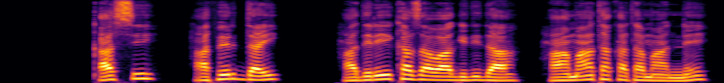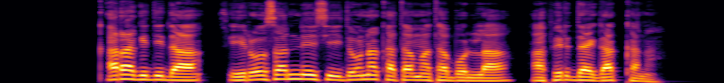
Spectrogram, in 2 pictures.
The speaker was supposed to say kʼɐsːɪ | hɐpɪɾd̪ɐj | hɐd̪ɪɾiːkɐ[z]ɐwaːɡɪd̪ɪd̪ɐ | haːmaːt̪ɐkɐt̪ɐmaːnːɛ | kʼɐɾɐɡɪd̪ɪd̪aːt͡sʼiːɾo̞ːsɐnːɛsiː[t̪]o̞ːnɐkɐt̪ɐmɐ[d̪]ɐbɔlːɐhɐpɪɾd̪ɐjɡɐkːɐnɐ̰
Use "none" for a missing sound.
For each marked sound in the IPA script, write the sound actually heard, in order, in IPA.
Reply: z, d̪, t̪

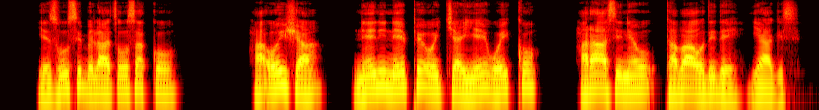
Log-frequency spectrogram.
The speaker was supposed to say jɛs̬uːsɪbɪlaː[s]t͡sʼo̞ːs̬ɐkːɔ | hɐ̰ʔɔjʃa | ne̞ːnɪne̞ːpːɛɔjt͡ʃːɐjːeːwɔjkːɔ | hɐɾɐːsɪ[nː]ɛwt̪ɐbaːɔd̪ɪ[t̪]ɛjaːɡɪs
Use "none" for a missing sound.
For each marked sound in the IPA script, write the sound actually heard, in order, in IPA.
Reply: none, n, d̪

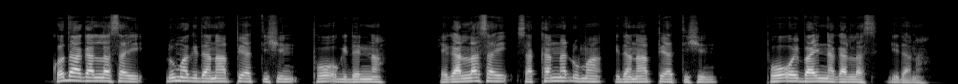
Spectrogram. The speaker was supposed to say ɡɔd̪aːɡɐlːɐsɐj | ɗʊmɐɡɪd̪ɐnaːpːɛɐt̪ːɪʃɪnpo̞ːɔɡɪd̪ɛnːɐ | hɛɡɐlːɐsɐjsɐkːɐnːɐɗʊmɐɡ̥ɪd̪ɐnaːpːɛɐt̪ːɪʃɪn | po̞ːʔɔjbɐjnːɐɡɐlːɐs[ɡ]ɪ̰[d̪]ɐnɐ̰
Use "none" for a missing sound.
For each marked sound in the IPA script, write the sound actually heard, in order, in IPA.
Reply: ɡ, d̪

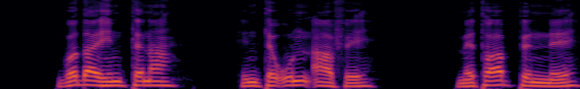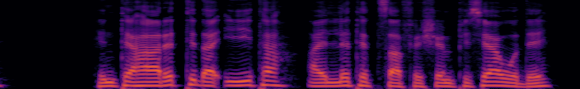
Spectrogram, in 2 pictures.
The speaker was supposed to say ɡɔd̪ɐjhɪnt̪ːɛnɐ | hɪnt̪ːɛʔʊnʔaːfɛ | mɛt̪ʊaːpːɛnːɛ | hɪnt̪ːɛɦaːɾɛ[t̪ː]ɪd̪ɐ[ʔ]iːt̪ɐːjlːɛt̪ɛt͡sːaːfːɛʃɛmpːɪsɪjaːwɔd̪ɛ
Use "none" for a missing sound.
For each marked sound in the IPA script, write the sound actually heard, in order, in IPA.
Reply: t̪ː, ʔ

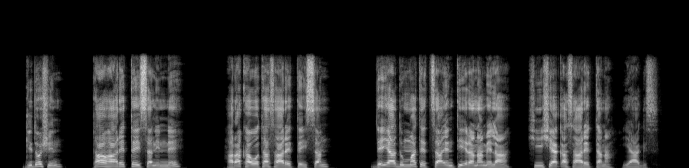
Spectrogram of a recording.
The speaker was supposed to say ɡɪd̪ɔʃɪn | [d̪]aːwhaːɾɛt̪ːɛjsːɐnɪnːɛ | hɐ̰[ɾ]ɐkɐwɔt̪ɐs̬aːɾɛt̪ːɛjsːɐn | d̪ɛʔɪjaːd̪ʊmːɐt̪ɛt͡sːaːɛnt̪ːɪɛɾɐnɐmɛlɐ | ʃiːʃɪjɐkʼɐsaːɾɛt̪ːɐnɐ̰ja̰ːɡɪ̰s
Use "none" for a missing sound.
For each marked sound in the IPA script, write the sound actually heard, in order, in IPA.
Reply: t̪, ɾ

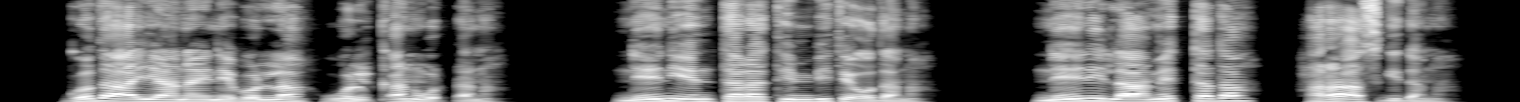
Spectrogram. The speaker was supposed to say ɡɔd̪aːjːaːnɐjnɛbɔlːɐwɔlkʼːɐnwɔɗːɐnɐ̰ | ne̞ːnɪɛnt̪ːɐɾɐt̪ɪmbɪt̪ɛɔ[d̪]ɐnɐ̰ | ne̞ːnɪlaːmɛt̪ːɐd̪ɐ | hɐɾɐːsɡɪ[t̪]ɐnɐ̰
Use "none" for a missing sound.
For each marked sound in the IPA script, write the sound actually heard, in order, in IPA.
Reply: d̪, d̪

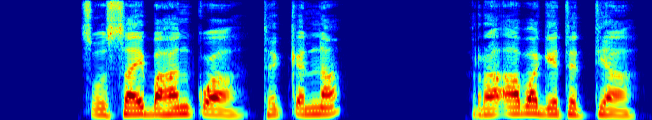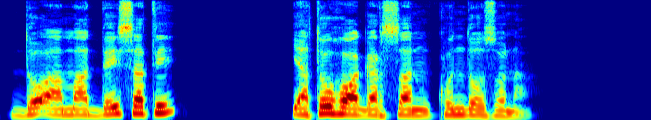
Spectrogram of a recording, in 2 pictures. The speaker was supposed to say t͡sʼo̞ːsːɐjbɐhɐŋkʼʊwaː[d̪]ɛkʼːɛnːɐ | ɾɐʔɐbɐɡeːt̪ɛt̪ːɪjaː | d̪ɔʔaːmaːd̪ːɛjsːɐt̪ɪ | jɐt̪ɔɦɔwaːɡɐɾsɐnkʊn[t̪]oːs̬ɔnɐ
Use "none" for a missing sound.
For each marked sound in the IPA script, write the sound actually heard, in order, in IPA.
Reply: t̪, d̪

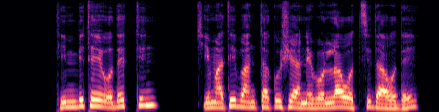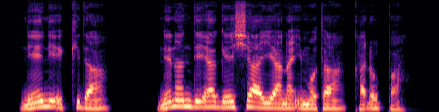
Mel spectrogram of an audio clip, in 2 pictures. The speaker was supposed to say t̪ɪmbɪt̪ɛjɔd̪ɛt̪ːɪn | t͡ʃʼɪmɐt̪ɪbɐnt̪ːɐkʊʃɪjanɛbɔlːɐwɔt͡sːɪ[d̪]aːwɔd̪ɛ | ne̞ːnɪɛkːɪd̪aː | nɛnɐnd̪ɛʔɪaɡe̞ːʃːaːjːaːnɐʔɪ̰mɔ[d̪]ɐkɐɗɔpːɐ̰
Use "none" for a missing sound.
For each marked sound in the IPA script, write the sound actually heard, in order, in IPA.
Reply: d̪, t̪

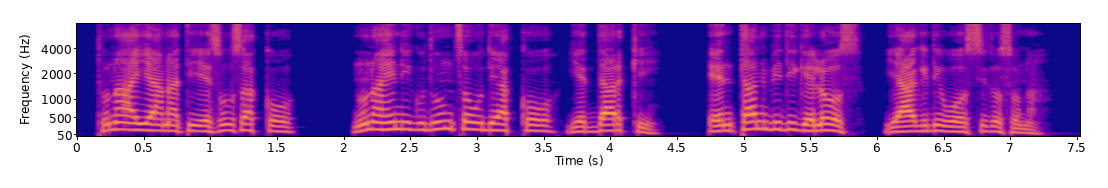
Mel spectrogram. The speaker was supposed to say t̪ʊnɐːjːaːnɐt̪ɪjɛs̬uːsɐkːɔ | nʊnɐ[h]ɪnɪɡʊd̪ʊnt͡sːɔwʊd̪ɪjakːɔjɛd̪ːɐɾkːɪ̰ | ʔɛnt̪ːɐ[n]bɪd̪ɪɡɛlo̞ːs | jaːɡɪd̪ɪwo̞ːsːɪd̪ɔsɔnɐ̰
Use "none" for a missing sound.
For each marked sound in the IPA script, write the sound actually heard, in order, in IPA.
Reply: h, n

